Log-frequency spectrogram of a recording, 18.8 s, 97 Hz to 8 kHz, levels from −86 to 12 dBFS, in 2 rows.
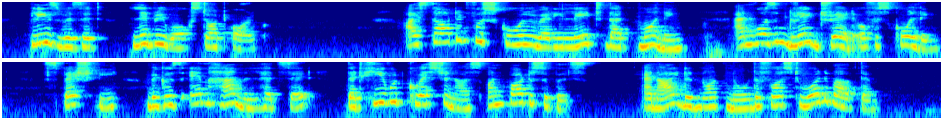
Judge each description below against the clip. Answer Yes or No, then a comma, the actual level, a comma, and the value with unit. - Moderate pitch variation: Yes, average, 4.4 semitones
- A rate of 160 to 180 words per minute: No, average, 145 wpm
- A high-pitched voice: Yes, very high, 260 Hz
